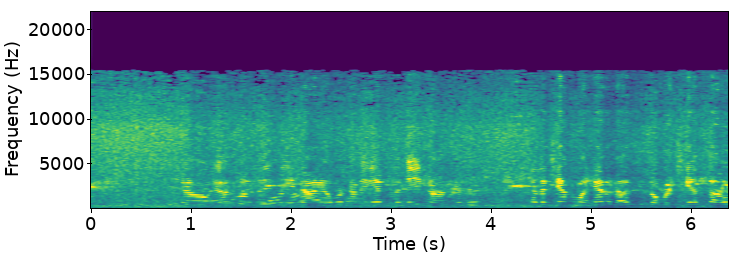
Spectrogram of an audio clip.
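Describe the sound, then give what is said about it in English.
A loud, steady rush of a waterfall pouring fills the whole clip, constant, with indistinct voices chattering underneath the roar. “Now, how many people have seen the back side of water? Look at this.”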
